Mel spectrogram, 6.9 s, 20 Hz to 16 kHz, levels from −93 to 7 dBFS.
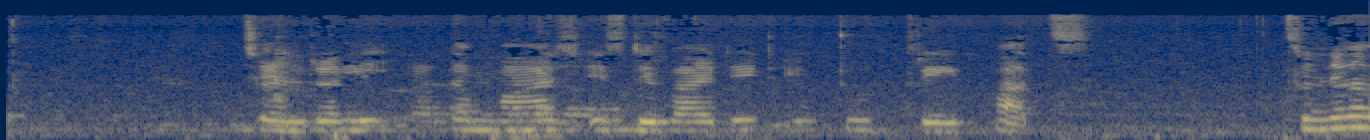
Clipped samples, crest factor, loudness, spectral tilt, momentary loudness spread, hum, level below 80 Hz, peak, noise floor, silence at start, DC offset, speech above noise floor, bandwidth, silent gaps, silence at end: under 0.1%; 18 dB; -28 LUFS; -4 dB/octave; 17 LU; none; -54 dBFS; -10 dBFS; -51 dBFS; 0.05 s; under 0.1%; 24 dB; 11.5 kHz; none; 0 s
